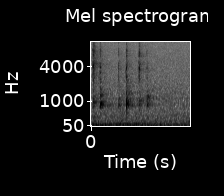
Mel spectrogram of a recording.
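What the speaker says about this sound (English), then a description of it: "let me begin typing" Quick keystrokes on a computer keyboard while entering text in Adobe Photoshop, a handful of light, irregular clicks close by with no talk.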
